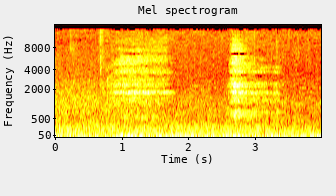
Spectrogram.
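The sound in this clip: A distressed person takes deep breaths to compose themselves: two quiet, airy inhalations separated by a pause, faint against a steady background hiss.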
